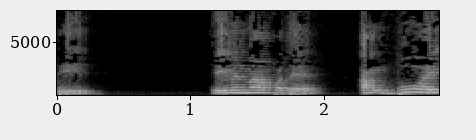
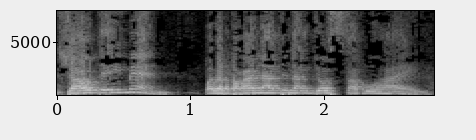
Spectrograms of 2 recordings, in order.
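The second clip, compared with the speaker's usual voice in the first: calling out; 7 dB louder than usual. Real, not acted. Preacher calls congregation to respond.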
